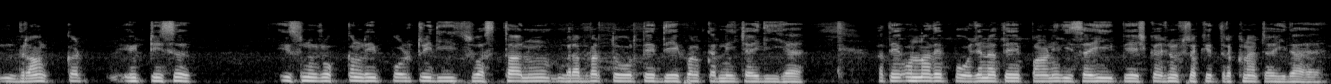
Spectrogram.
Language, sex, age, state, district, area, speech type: Punjabi, male, 30-45, Punjab, Mansa, urban, spontaneous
